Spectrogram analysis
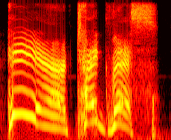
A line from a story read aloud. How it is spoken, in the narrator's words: screamed the queen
